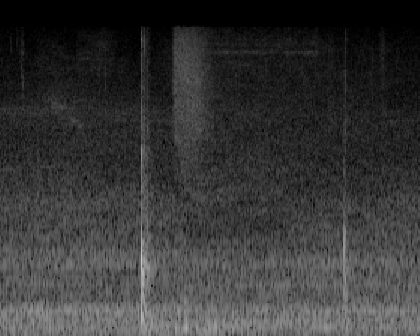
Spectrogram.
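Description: Steady running hum inside a Transperth A-series electric train. A sharp click about two seconds in is the loudest sound, followed by a brief hiss and a lighter click near the end.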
